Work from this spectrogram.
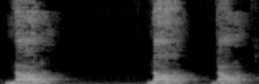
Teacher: You kind of drag out the middle A's a little bit.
